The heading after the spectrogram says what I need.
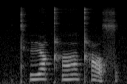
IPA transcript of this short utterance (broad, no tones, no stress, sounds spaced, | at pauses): tʰ ø qʰ ɑ̃ qʰ ø sˤ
